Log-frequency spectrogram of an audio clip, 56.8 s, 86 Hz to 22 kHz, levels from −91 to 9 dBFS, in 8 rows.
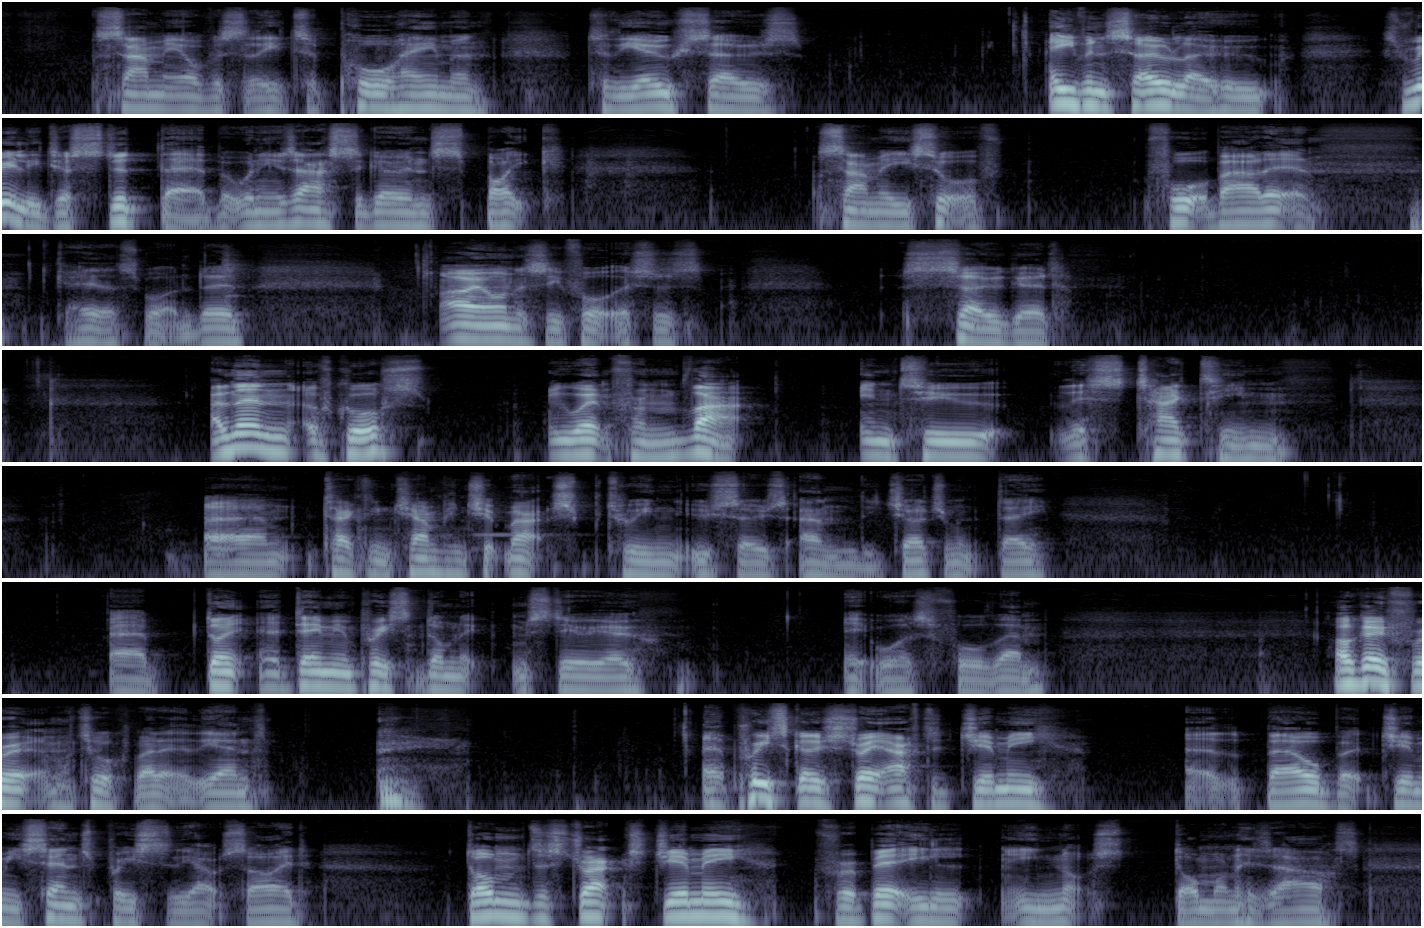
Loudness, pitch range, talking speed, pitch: -28 LUFS, 95-125 Hz, 125 wpm, 110 Hz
